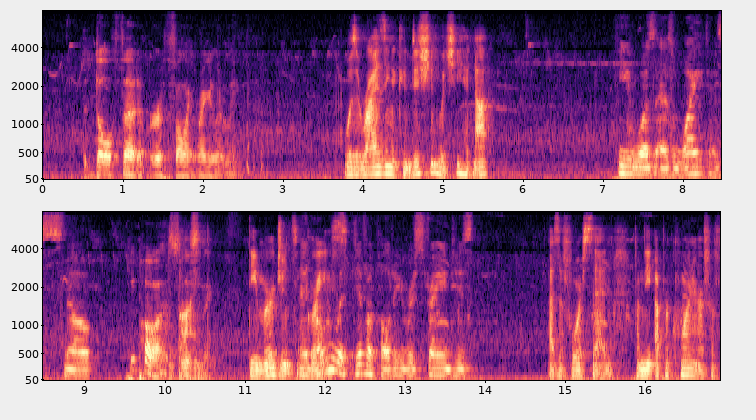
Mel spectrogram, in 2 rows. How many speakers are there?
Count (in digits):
3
